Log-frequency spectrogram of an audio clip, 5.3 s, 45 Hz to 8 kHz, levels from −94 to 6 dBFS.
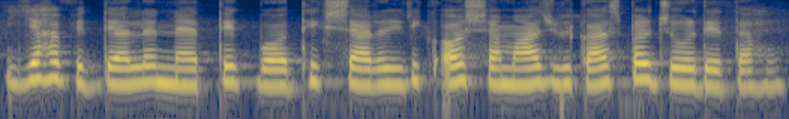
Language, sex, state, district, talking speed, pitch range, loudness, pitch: Hindi, female, Uttar Pradesh, Lucknow, 135 wpm, 200-225 Hz, -17 LUFS, 210 Hz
